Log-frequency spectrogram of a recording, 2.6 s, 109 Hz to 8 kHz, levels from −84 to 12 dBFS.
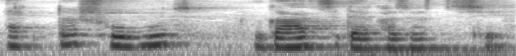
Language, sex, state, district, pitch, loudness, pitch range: Bengali, female, West Bengal, Alipurduar, 235 Hz, -16 LUFS, 210-260 Hz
